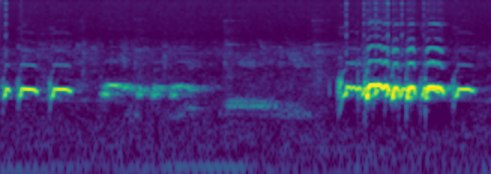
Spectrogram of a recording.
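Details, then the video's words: Local zebra dove song meant to lure other doves into singing: soft trilled coos, a low quieter coo, then a louder burst of quick pulsed notes flowing into a sustained coo, over a low background hum. "Suara pancingan burung perkutut lokal gacor"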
